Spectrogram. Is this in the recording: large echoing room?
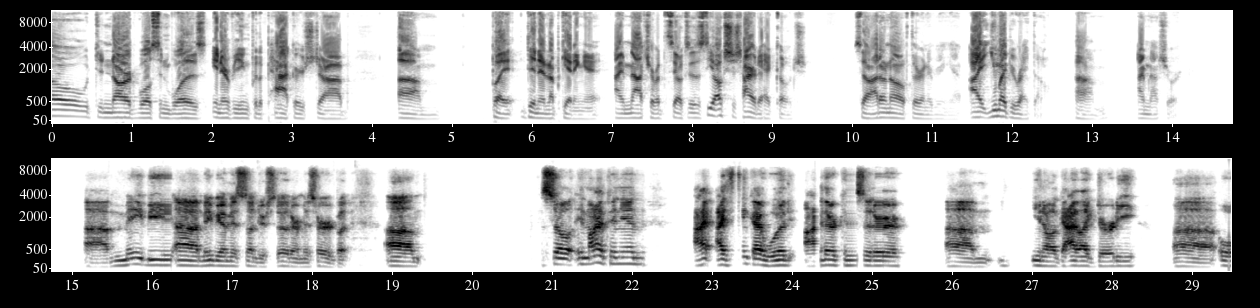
no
